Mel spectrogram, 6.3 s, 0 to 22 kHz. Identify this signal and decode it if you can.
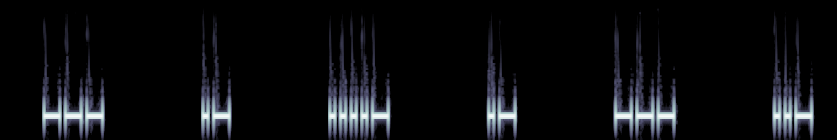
Morse code, heard as a keyed tone, about 30 wpm, spaced as for 10 wpm, 700 Hz. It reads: OA4AOU
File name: Lesson 18g - Letter m - Call Signs 30wpm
